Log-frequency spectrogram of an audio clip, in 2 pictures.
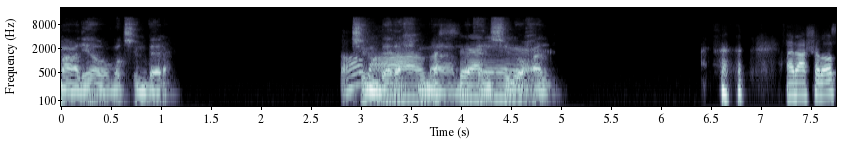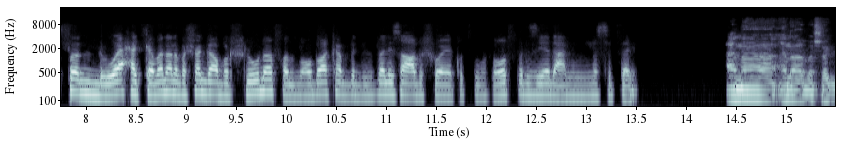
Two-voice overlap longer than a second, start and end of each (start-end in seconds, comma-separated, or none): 2.9-4.9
